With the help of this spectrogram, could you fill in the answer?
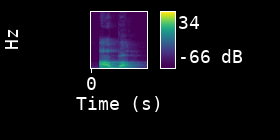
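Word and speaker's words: אבא: with comets is BA the last Aleph does not have a vowel so it's silent so all together it's a BA it means father and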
